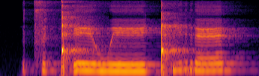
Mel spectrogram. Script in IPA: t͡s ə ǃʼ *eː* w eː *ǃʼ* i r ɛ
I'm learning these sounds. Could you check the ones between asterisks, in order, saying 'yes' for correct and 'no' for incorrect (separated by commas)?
yes, yes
